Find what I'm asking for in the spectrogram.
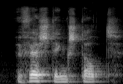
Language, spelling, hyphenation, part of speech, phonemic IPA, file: Dutch, vestingstad, ves‧ting‧stad, noun, /ˈvɛs.tɪŋˌstɑt/, Nl-vestingstad.ogg
- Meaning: a fortified town or city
